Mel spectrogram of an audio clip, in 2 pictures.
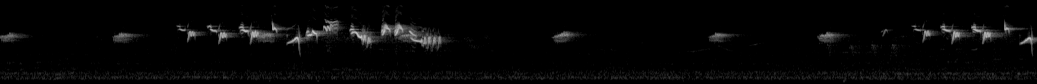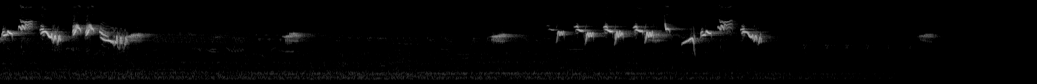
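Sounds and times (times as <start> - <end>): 
Ficedula hypoleuca calling: 1.2 - 4.5, 8.2 - 11.9, 15.3 - 18.1.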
